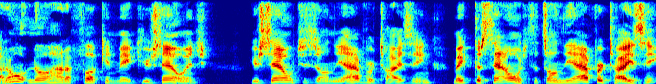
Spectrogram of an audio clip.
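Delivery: put-on Northeastern US accent. Ranting about being asked what to put on a sandwich, Northeastern US accent. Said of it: "That was very Northeastern of you. Your accent there".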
